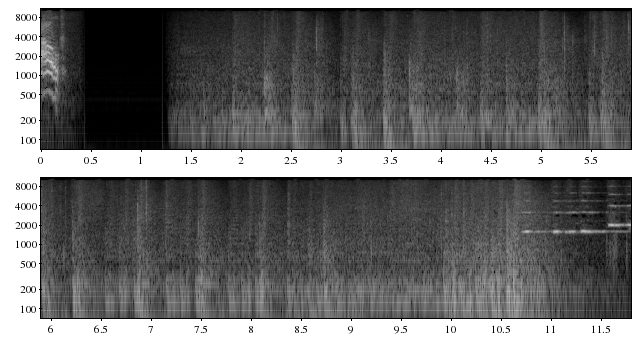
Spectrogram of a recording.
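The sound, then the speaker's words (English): A crowd of cats meowing and yowling at once, a dense, continuous chorus of overlapping cries and caterwauls that swells louder toward the end, with occasional soft thumps underneath. “Hey, where'd all these cats come from?”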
